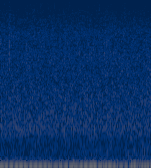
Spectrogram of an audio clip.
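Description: Steady rain falls in a continuous, even hiss across the whole short stretch, with dense patter and no voices or other sounds.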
